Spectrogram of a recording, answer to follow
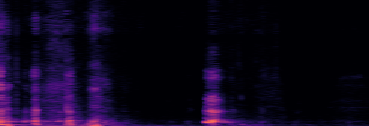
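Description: A man's laughter trailing off, followed by one short chuckle about a second and a half in.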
